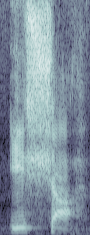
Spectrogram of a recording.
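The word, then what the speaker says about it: אִשָּׁה: And so this word would be pronounced ish. Isha like that. You got the sh in there twice because you have that doubling dot.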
